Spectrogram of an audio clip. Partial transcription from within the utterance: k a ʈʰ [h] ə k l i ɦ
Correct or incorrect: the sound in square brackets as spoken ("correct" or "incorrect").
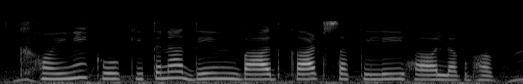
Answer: incorrect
